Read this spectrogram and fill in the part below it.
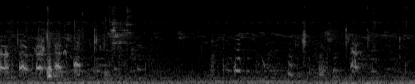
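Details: Red junglefowl kept on a farm in Cambodia; a quick run of short clucks opens, then sparse softer clucks follow amid a noisy farmyard chorus.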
